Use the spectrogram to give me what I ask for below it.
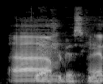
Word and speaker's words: Trubisky: Trubisky.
